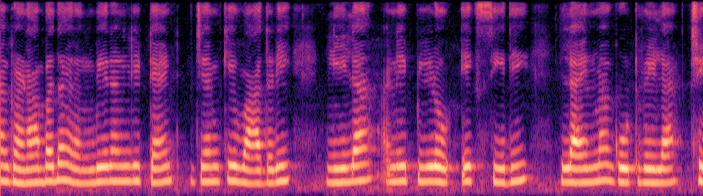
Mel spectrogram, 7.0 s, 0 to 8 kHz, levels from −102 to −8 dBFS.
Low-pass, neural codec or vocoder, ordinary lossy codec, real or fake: none; codec, 16 kHz, 8 kbps, FreqCodec, smaller model; none; fake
